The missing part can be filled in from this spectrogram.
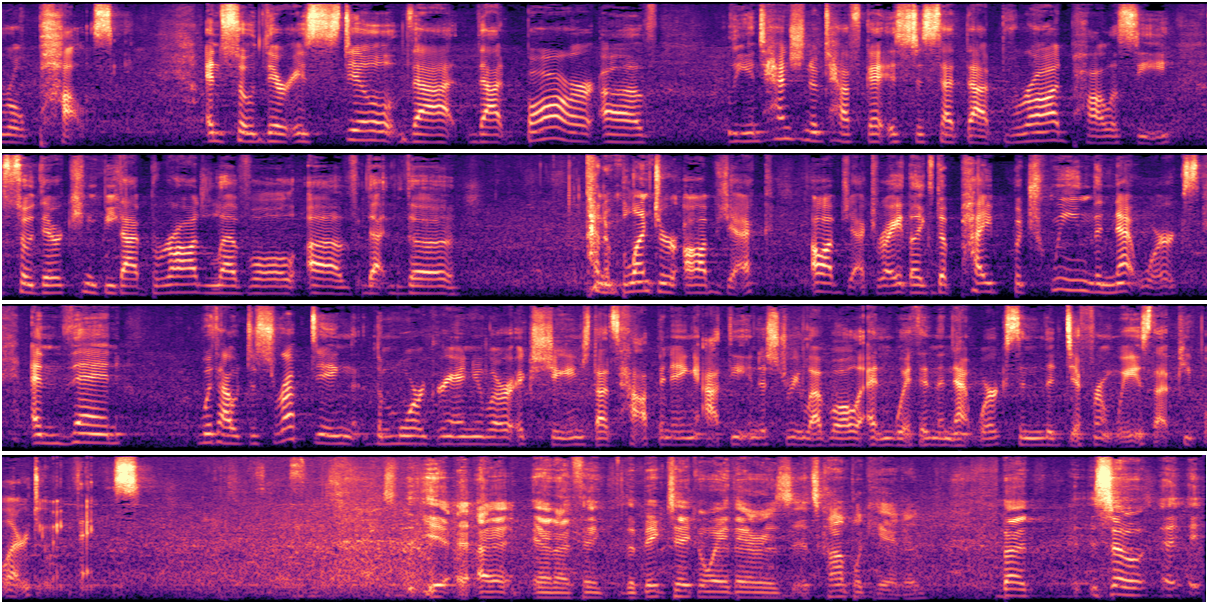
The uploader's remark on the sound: Live at HIMSS 2023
